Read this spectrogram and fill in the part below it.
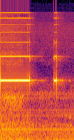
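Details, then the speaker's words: Dead MediaTek phone board on repair, multimeter continuity check at a capacitor after shorting: steady high beep then brief blip, beeping now on only one side where it previously beeped on both; diode-range check follows; continuity on one side, short to ground. "लेकिन अब केवल एक बगल से beep की आवाज आ रही है। . पहले दोनों तरफ यह होना ही था।"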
